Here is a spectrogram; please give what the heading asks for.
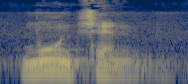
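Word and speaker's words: München: city called Munich although in Jewish it is pronounced as Munchen so boys in the first few minutes itself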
